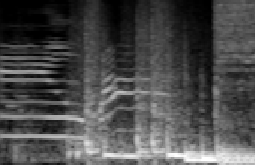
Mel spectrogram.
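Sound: cat meowing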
